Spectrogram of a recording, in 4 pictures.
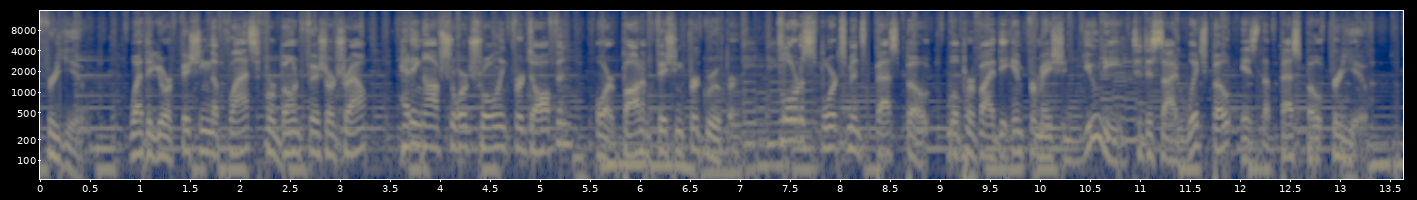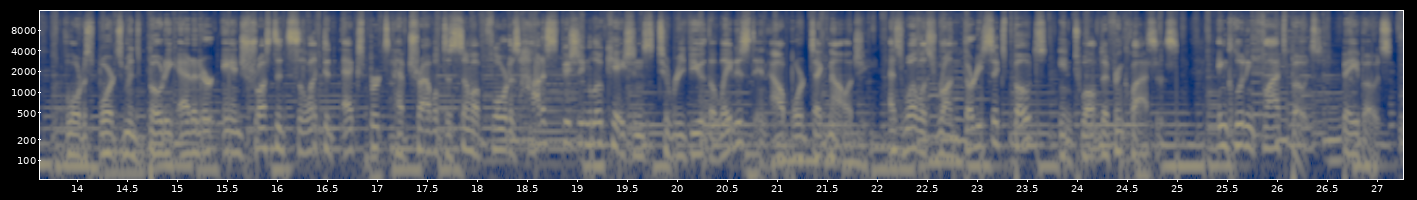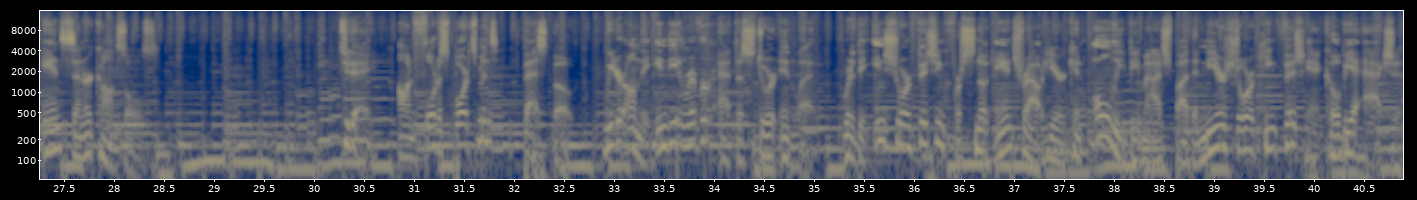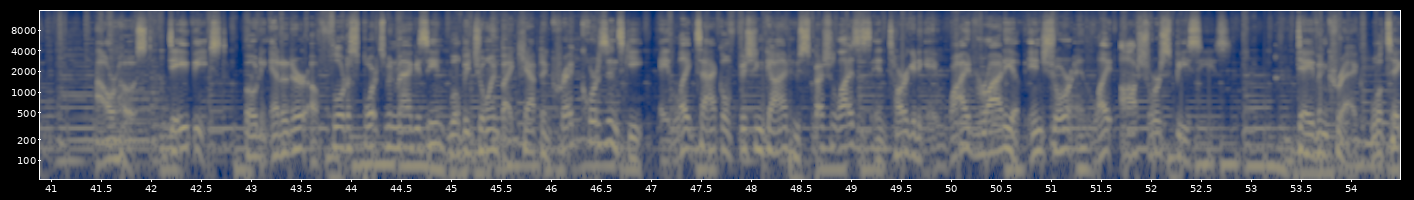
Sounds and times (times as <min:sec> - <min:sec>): Speech: 0:00.0 - 0:28.4, 0:30.3 - 0:52.8, 0:53.4 - 0:54.4
Music: 0:00.0 - 0:54.4.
